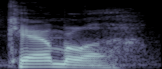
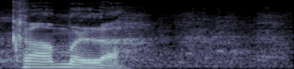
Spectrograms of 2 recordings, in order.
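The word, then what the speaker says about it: Kamla: Cam as opposed to Kam.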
